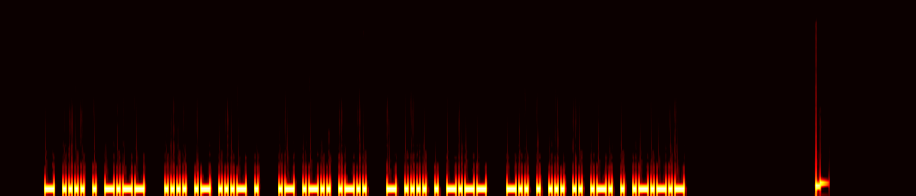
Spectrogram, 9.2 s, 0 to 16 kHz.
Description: Morse code, heard as a keyed tone, about 40 wpm, 700 Hz. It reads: THEY HAVE ALL THEY DESIRE.
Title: Sentences from Top 1100 Words 40wpm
